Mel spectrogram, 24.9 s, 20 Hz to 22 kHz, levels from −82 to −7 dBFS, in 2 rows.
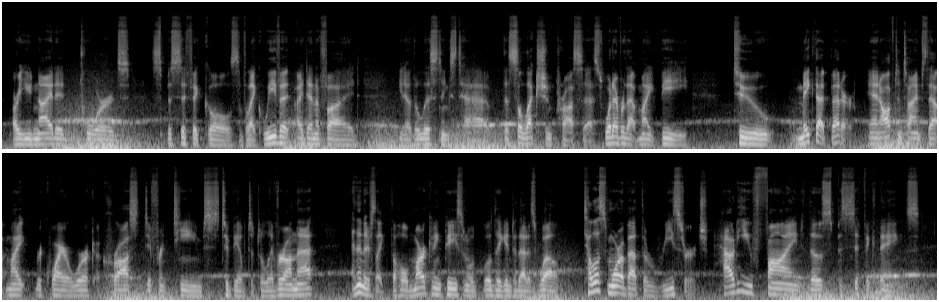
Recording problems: wind noise on the microphone; occasional gusts; 10 dB below the speech

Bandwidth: 15.5 kHz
